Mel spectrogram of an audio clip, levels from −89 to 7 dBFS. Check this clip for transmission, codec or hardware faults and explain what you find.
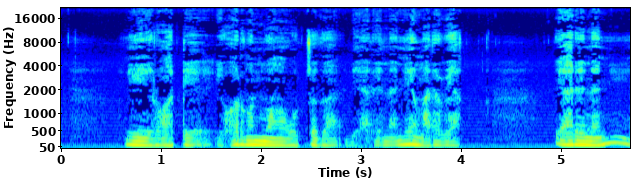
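Two problems run through the whole clip, start to finish.

A mains buzz sits under the speech the entire time, roughly 25 dB below it. It's built on 50 Hz. Something like a dimmer, a rectifier or a missing shield is letting sharp switching spikes in twice every cycle, and those spikes carry a long ladder of harmonics well up into the kilohertz range. So you don't get a smooth hum. You get a steady, raspy buzz that never lets up.

The speech itself has a watery, swirly quality that's plainly audible, with s sounds turning chirpy and metallic and consonant attacks smeared. That's most likely MP3 compression at a low bitrate, something in the region of 64 kbps. When the encoder runs short of bits it zeroes out weaker frequency lines, and they flicker on and off from frame to frame. There's no low treble cut here, though. 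The content reaches up to about 21.1 kHz, so the damage comes from that flickering, not from missing top end.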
